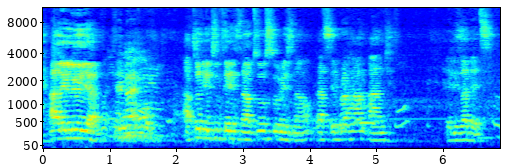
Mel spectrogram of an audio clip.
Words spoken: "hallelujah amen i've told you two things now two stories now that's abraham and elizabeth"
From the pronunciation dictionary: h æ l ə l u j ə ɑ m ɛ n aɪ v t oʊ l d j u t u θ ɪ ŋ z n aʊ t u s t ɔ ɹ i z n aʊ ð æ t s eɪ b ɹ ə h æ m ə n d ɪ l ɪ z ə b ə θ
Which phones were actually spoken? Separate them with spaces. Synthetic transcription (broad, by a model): h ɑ l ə l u j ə ɑ ɪ t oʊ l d j u t u t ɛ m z n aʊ t u s t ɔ ɹ i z n aʊ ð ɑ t s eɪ b ɹ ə h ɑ m ə n d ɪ l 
